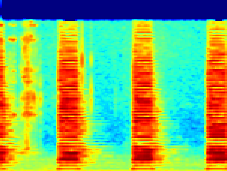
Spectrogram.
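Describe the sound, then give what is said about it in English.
A car horn honks three times in a steady, evenly spaced rhythm, each blast lasting about a quarter second, loud and clear over a low rumbling background: a car alarm set off when the owner sat on his car keys. “Why is my car hung? You hear that? That is my car”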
